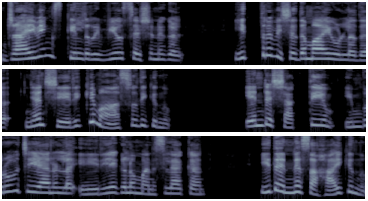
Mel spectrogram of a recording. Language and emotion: Malayalam, happy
